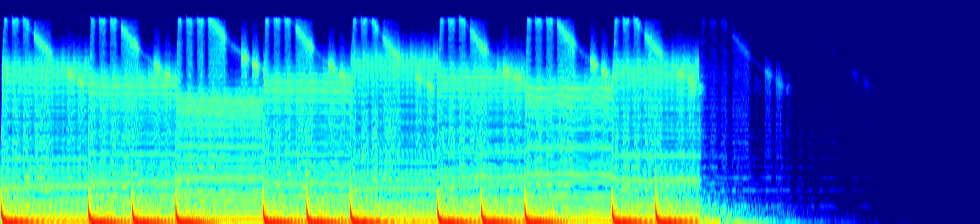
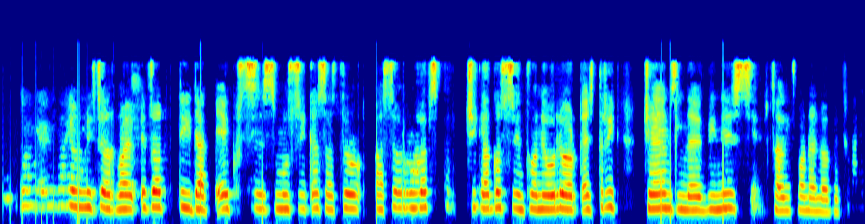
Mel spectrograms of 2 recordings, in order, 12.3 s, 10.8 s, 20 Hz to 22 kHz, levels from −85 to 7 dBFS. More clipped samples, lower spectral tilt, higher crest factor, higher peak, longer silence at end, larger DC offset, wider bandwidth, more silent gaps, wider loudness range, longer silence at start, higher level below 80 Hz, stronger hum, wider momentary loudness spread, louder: neither; first, -5.5 dB/octave vs -2.5 dB/octave; about the same, 12 dB vs 16 dB; about the same, -2 dBFS vs 0 dBFS; first, 3 s vs 0.1 s; neither; first, 16.5 kHz vs 8.8 kHz; second, none vs 4.63-4.67 s, 5.72-5.83 s, 7.96-8.05 s; first, 5 LU vs 2 LU; about the same, 0 s vs 0.05 s; first, -16 dBFS vs -58 dBFS; neither; about the same, 10 LU vs 9 LU; about the same, -17 LUFS vs -15 LUFS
